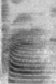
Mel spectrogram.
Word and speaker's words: prone: have lots of accidents so that's the dong o prone prone accident prone and then the little um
